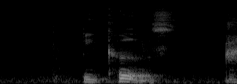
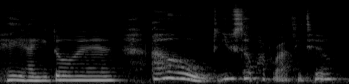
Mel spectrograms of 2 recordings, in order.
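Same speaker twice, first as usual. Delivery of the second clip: higher, chirpy inquiry; friendly message; 8 semitones higher, 5 dB louder than usual. Retold or imitated. Voicing a Facebook message from a stranger, high and chirpy. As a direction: read the fan message brightly. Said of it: "little messages on Facebook".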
